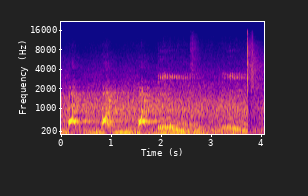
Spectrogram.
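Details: Shepherd dog in guard training gives three short, sharp barks about 0.7 seconds apart in the first two seconds, followed by a steady low rumble and faint background noise, with a brief sharp click near the end.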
